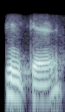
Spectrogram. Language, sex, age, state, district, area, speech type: Punjabi, female, 45-60, Punjab, Fazilka, rural, conversation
